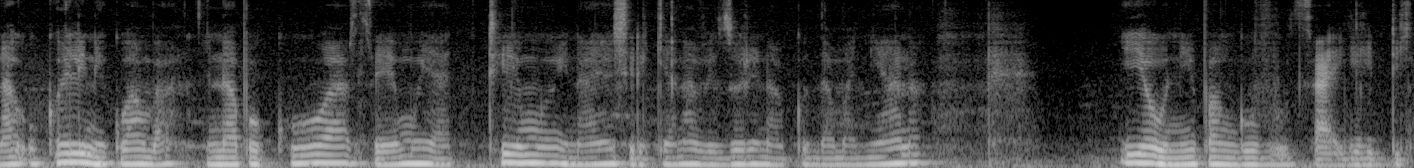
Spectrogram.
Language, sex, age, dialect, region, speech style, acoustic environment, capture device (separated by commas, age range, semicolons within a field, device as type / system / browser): Swahili, male, 25-34, Kenya - Nairobi Sheng-influenced, Kenya, relaxed; focused, nature; people talking, mobile / Linux / Chrome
